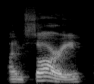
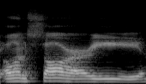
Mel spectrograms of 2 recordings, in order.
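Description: First: It is said in a plain normal voice. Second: It is said in a silly put-on voice.

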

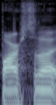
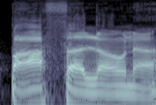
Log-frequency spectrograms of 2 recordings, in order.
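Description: First: The c is said with an s sound. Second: The c is said with a th sound. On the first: This is the ordinary way people say it. "You call it" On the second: The speaker pretends to know the proper local way. "It's actually called"

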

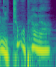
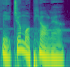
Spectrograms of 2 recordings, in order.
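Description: First: It ends with a rising, questioning tune. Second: It ends with a falling, earnest statement tune.

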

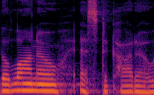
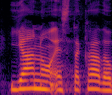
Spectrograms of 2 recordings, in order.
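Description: First: It is said with Texan pronunciation. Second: It is said with Spanish pronunciation.

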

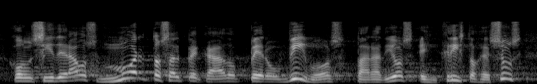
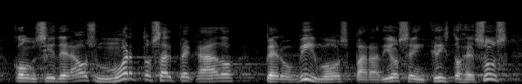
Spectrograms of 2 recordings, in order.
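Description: No difference in how they are said.

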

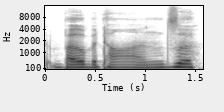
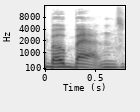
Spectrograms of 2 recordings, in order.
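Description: First: It is said with an exaggerated French accent. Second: It is said with a plain English accent. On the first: This is closer to the real name. "I'm pretty sure it's Beauxbatons, but not with that accent" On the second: This is how the speaker usually says it. "I say Beauxbatons"

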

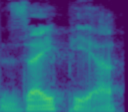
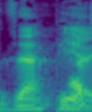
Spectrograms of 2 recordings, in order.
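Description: First: The word does not rhyme with happier. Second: The word rhymes with happier. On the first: The speaker calls it wrong. "I think I was calling it Zapier" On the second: The speaker calls it right. "it sounds like happier. So Zapier the correct pronunciation"

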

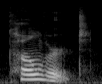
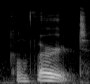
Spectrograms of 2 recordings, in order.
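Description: First: The stress is on the first syllable. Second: The stress is on the second syllable. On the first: It is a noun. "First, you hear the noun" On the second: It is a verb. "and then the verb"

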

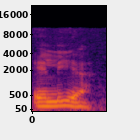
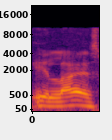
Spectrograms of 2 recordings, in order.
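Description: First: The final S sound is silent. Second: The final S sound is pronounced. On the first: The speaker calls it right. "it's actually Elia. That's how you should read it, because the S is silent" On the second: The speaker calls it wrong. "we say Elias"

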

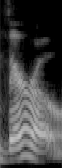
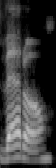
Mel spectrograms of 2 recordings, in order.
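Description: First: The name is said in an Americanized way. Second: The name is said in a non-American way. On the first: The speaker calls it wrong. "You say Vero" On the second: The speaker calls it right. "It's Veto"

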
